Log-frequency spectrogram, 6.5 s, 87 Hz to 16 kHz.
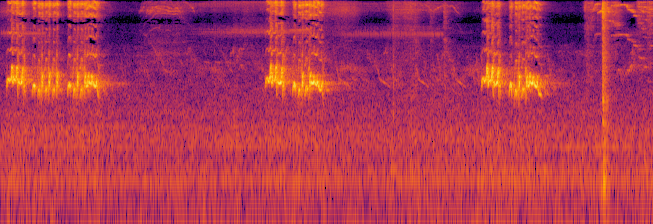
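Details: A Northern mockingbird sings in the early morning from hiding in a peacock flower bush about 10 feet from a door in south coastal Texas: three harsh, chattering phrases, each under a second, repeated about every two seconds, then a faint click.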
